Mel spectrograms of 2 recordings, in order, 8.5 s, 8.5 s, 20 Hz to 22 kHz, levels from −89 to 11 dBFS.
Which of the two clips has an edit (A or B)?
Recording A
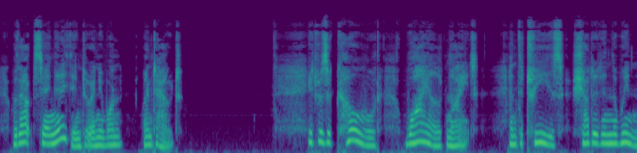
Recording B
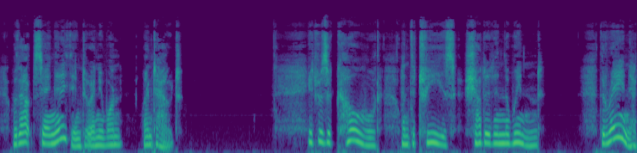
B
